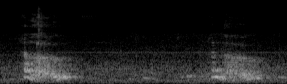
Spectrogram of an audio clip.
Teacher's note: if you're trying to reassure somebody in particular a child you can use a rise at the end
